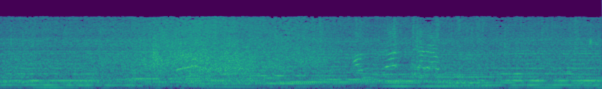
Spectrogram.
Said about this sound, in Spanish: Un coche pasa a su lado empapándola.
